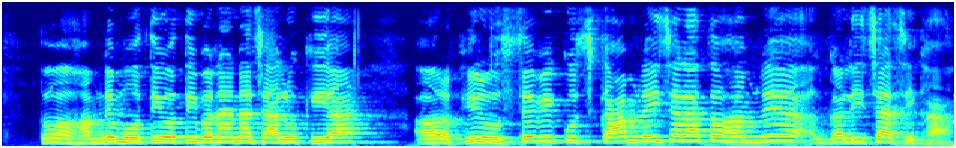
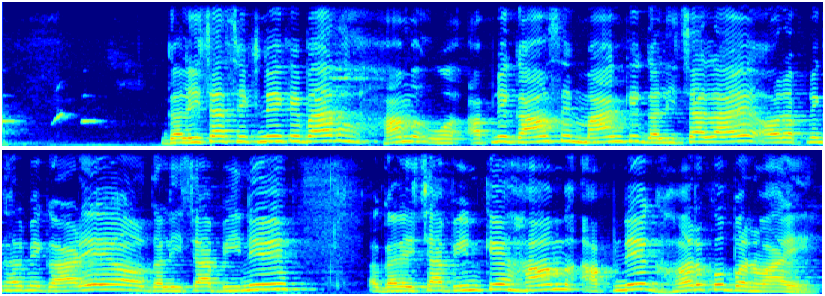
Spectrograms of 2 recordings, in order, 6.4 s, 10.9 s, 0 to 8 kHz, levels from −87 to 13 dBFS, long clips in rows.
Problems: none marked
